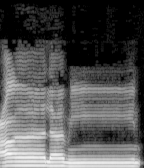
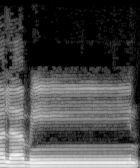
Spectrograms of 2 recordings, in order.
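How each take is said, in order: The two takes are said the same way.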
